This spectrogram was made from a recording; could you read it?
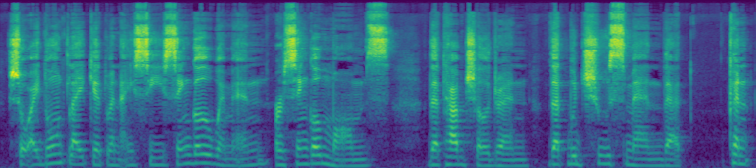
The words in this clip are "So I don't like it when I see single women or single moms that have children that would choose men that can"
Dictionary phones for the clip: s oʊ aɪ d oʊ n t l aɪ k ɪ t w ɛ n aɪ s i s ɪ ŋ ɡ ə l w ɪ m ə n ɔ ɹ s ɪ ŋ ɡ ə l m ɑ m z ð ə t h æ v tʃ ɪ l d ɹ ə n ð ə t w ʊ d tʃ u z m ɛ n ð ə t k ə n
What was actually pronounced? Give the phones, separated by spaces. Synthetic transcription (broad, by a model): s oʊ aɪ d oʊ n t l aɪ k ɪ t w ɛ n aɪ s i s ɪ ŋ ɡ ə l w ɪ m ə n ɔ ɹ s ɪ ŋ ɡ ə l m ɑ m s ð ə t h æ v tʃ ɪ l d ɹ ə n ð ə t w ʊ d tʃ u s m ɛ n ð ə t k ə n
